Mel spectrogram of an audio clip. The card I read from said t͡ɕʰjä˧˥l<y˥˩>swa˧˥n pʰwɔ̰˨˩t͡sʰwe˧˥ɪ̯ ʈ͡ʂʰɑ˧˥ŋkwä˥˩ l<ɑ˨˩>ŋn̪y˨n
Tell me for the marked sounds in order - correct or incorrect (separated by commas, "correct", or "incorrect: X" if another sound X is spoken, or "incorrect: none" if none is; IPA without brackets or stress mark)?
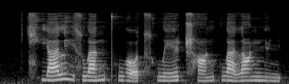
incorrect: i˥˩, incorrect: ɑ˥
